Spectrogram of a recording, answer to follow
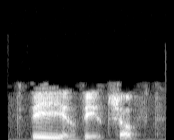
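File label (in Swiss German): "bierwirtschaft", Bas Rhin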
